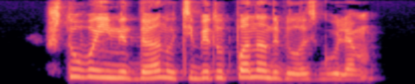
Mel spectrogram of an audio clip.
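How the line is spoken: Menacing bark. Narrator (Russian): Грозно рявкнул он

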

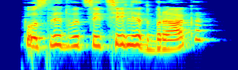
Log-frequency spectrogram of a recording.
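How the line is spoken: Mocking laugh. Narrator (Russian): Катя рассмеялась, и этот смех прозвучал, как издевка

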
